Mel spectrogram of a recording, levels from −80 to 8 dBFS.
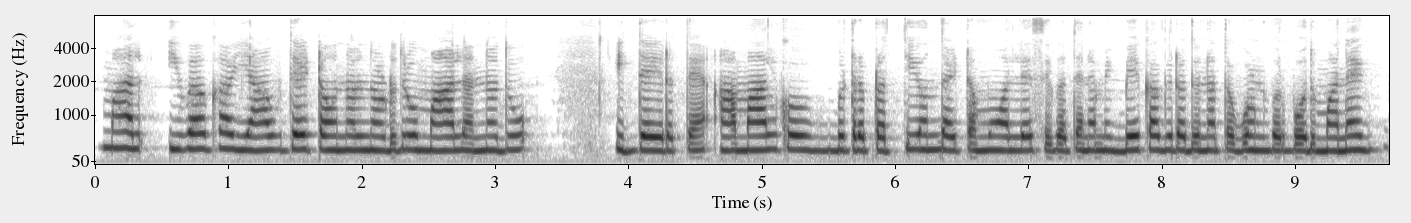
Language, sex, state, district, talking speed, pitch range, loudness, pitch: Kannada, female, Karnataka, Mysore, 140 wpm, 280-295 Hz, -15 LUFS, 285 Hz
